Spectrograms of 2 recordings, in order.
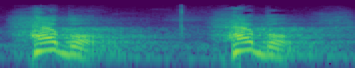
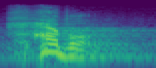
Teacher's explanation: even saying the word sounds like breath, because you have to be all breathy in saying it. Hebel.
